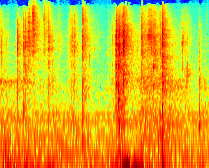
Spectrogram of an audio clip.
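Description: A Pokémon trading card pack being opened, faint crinkly tearing and rustling of the wrapper in several short bursts, the loudest near the middle.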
